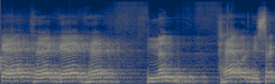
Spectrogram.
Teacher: आप कै, ख, ग, घ, नंग, है और विसर्ग का उच्चारण स्थान करेंगे ना, तो श्वास वायु है वो कंठों को स्पर्श करते हुए उसके बाद बाहर निकलेगी मुख से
